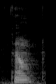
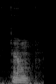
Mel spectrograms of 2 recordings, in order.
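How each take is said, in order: Both takes have the same delivery.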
